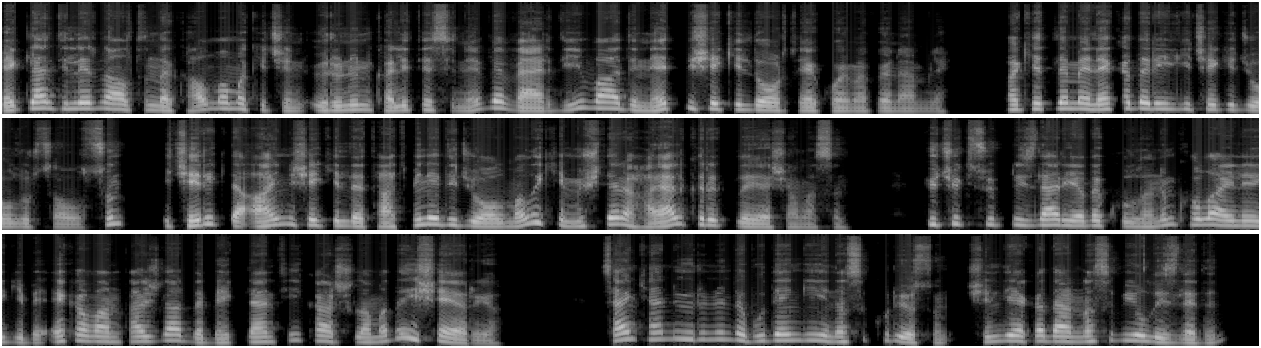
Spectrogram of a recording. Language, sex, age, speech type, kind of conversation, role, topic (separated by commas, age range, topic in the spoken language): Turkish, male, 25-29, read, expert-assistant, expert, Küçük işletmeler müşteri deneyimini geliştirmek ve öne çıkmak için hangi yenilikçi stratejileri kullanabilir?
